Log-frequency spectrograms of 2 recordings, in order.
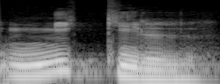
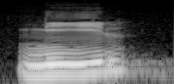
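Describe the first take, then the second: First: The middle consonant is pronounced as a 'k' sound. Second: The middle consonant is silent, with no 'k' sound. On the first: The speaker calls it wrong. "antiga pronúncia portuguesa ... com que" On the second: The speaker calls it right. "deve ser pronunciada como se o H não existisse"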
